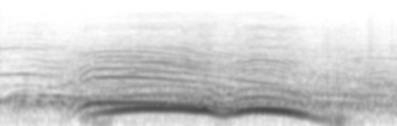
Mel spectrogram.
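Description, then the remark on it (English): A crowd yells and cheers together in a loud, sustained burst that rises, dips briefly, then swells again before trailing off after about a second and a half. “So thank you for yelling”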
